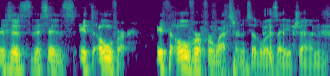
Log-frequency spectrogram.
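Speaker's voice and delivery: plain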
